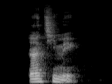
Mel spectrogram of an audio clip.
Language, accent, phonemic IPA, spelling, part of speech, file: French, France, /ɛ̃.ti.me/, intimé, noun, LL-Q150 (fra)-intimé.wav
- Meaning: respondent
